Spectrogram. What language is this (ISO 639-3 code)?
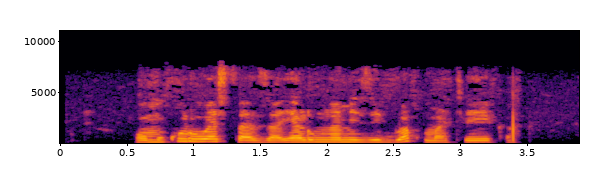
lug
